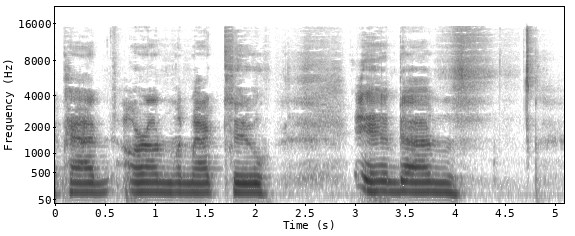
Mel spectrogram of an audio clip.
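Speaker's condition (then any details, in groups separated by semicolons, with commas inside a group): Mobius syndrome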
